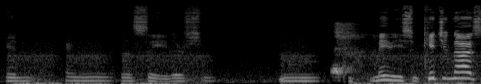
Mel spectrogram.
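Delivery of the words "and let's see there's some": normal talking voice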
